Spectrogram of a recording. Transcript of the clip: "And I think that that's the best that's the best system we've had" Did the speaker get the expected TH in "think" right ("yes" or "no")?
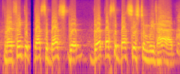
yes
